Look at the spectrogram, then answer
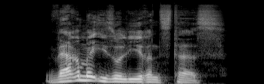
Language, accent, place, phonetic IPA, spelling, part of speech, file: German, Germany, Berlin, [ˈvɛʁməʔizoˌliːʁənt͡stəs], wärmeisolierendstes, adjective, De-wärmeisolierendstes.ogg
- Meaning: strong/mixed nominative/accusative neuter singular superlative degree of wärmeisolierend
